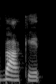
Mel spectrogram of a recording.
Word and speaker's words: bakit: commonly how it's pronounced you might hear people say but usually the letter I sound is dropped and then another way to use baket baket plus a verb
